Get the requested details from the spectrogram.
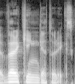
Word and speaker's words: Vercingetorix: Eh, Vercingatorix hette han. – Vercingatorix? – Eller Ver Vercingetorix, Vercingetorix, lite olika stavningar och uttalningar. Men eh, Vercingetorix kommer jag säga.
